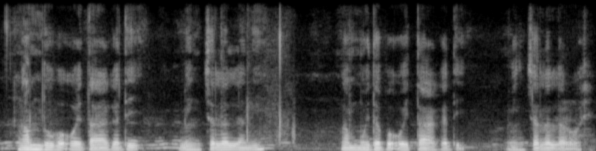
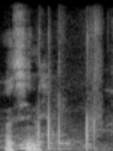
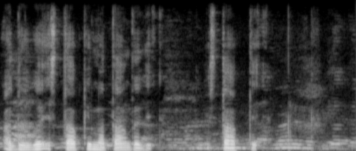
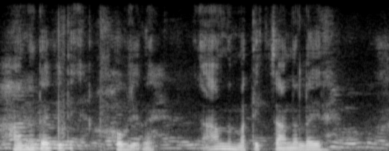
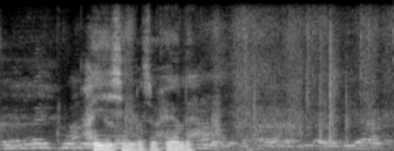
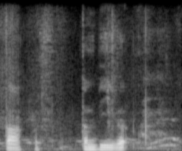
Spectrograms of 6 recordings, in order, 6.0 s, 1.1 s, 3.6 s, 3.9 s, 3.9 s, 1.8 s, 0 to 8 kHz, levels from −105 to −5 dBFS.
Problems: background conversations at intervals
